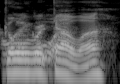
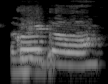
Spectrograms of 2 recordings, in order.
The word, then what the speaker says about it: Gorogoa: Yeah, so I've been playing Gorogoa. Yeah. Hang on, I'll just give Harry a ring. I'll try to Gorogoa.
